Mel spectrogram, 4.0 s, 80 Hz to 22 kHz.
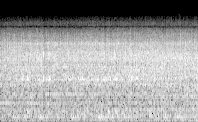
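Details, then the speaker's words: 2006 Suzuki Grand Vitara, 2.0 petrol automatic, 230,000 km, idling: steady hissing scrape from a slack timing chain with broken rollers; it persists with the accessory belt removed, and the chain had been replaced before. "Suzuki Vitara 2006 rok 230000 przebiegu silnik To dwulitrowa benzyna automat i Podczas pracy silnika jest taki dziwny odgłos takie szuranie"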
